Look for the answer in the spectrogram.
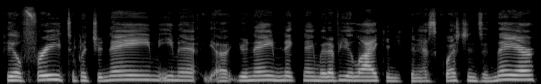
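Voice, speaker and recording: A woman's voice: fairly low pitch, steady tone, normal speed, dry recording, clean studio sound. Chatty woman hosting a live show. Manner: upbeat, chatty, welcoming. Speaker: show host. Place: studio.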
